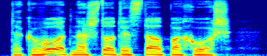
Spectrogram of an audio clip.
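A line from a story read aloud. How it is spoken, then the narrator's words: Annoyed grumble. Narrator (Russian): с досадой проворчал я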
